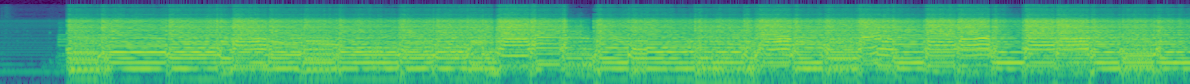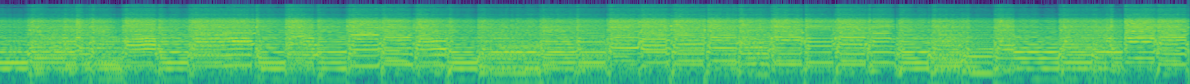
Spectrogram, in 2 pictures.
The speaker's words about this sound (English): Now I will play some murky music on my little necked guitar.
